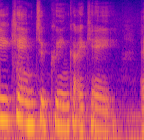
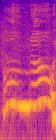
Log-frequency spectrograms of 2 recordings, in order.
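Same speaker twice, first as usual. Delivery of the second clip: high, loud gasp of fear; terrified cry; 12 semitones higher, 8 dB louder than usual. Acted. Frightened queen hearing her son may die, crying out in fear. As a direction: cry out as dread hits. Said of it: "She became overwhelmed with fear".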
